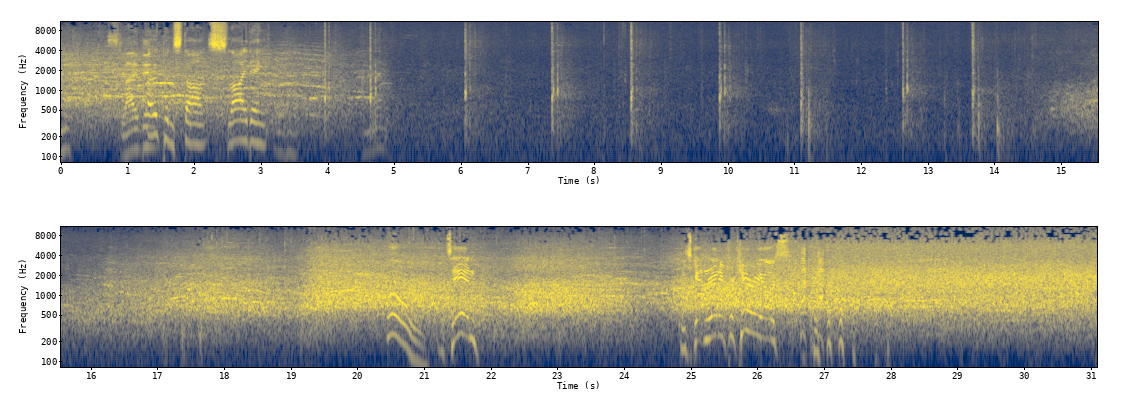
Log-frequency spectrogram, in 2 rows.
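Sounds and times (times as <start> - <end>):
crowd noise: 0.0 - 4.9, 14.8 - 31.0
racket striking tennis ball: 7.3 - 7.8, 8.5 - 8.9, 9.8 - 10.3, 11.1 - 11.4, 12.6 - 13.0, 13.6 - 14.1.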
